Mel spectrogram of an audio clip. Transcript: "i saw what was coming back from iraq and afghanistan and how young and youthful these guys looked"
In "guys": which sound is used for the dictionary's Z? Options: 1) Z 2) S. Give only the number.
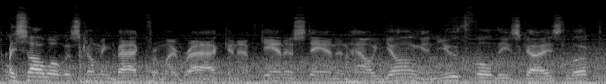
1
